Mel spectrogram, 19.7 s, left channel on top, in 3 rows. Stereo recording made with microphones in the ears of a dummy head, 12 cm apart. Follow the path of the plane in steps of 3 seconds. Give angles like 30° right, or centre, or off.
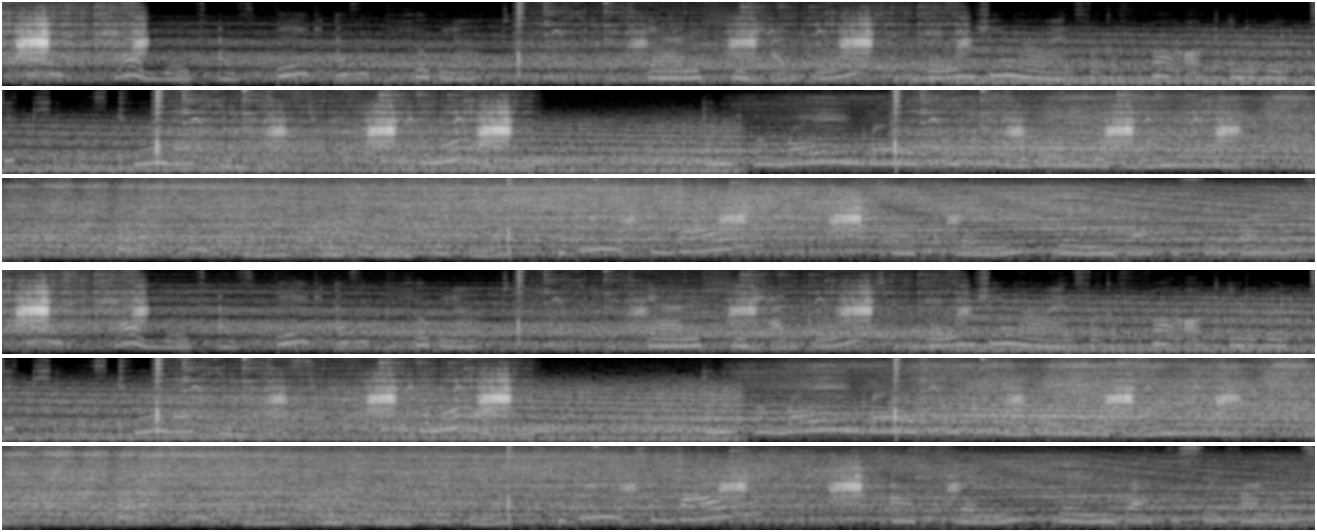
80° right, 70° right, 70° right, 50° right, 20° right, 30° left, 50° left.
